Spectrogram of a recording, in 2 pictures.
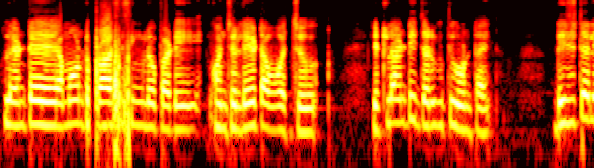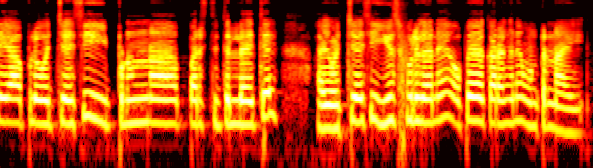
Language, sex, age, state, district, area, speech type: Telugu, male, 18-30, Andhra Pradesh, Guntur, urban, spontaneous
